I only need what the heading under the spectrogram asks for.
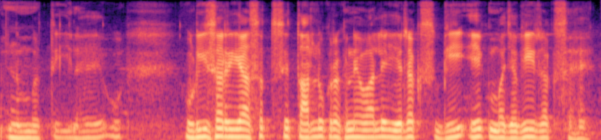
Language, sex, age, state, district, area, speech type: Urdu, male, 60+, Delhi, South Delhi, urban, spontaneous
